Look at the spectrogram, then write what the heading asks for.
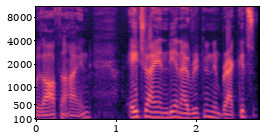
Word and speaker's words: Hind: H-I-N-D, and I've written in brackets, not pronounced as in Jai Hind.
